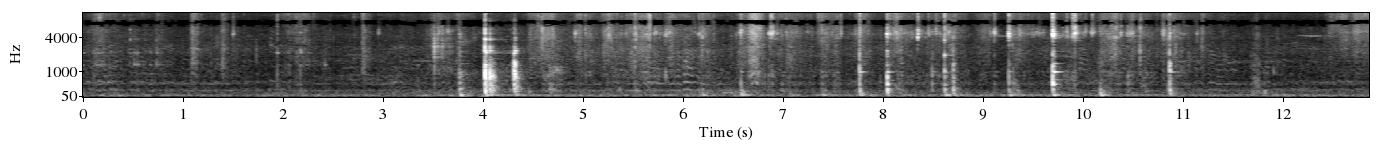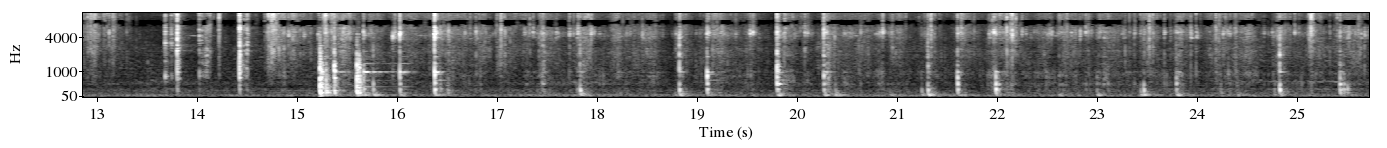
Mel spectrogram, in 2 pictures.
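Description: Metal spoon clinking and scraping against a stainless steel mixing bowl as minced pork and fresh herbs are tossed together, in irregular clicks and knocks that start a few seconds in.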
